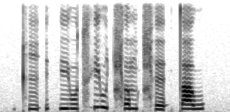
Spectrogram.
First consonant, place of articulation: velar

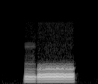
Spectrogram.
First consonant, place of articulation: velar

